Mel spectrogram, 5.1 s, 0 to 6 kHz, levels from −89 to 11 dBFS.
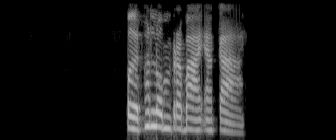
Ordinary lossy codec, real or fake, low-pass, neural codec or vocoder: none; real; 5.4 kHz; none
